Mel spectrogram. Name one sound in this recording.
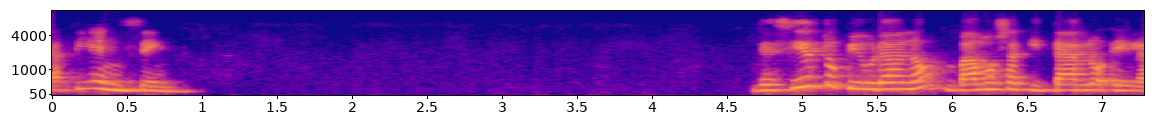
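A woman speaks calmly over an online call, pausing briefly between phrases.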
